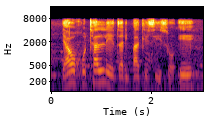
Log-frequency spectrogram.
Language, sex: Southern Sotho, male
